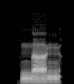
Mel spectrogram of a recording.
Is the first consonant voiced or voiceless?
voiced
